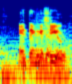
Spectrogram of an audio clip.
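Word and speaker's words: entenguecío: Entenguesío. Vale, muy bien. Oye, en la codosera. Pronuncia entenguesío porque en la codosera la S se sesea, o la C se sesea, mejor dicho, Entenguesío.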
